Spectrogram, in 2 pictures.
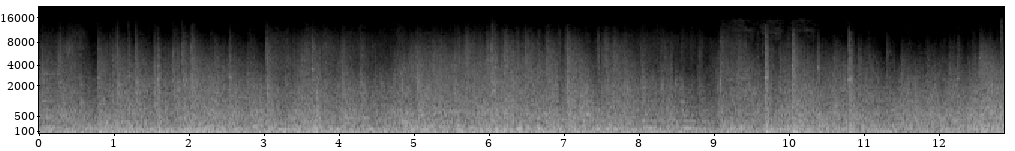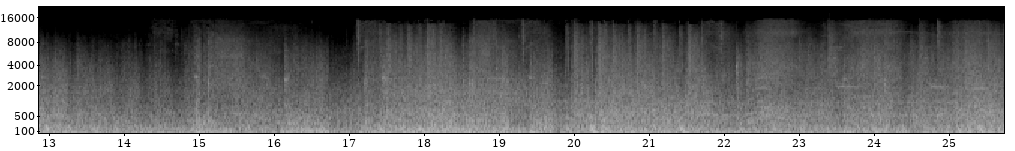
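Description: Dense, continuous cannon and artillery-style fire rumbles through a crowded battle in the Warhammer 40,000: Eternal Crusade video game, loud heavy booms overlapping with constant combat noise throughout.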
